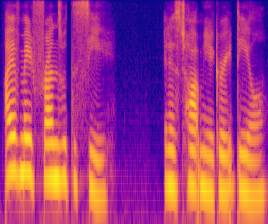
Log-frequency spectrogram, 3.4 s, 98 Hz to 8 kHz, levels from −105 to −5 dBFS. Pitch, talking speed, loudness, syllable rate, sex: 210 Hz, 250 wpm, -18 LUFS, 5.3 syllables/s, female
